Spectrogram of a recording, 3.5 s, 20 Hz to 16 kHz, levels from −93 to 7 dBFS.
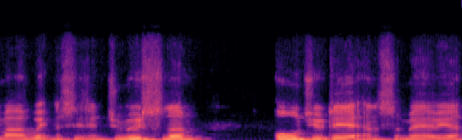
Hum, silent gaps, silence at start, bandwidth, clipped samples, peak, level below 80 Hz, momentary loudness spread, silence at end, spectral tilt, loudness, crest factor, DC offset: none; none; 0 s; 11.5 kHz; under 0.1%; -6 dBFS; -48 dBFS; 10 LU; 0 s; -6.5 dB/octave; -23 LUFS; 18 dB; under 0.1%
